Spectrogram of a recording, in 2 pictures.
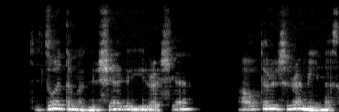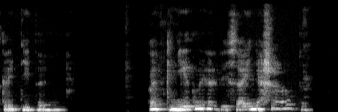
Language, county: Lithuanian, Utena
